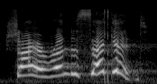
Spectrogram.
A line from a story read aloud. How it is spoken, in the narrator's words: his teammates shouted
